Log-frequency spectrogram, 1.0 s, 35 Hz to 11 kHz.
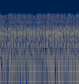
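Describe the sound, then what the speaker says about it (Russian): Mikatsu M4FHS 4 hp two-stroke outboard motor running just after starting, a steady, even close-up drone at idle with no voices. "идет, движок завел."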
